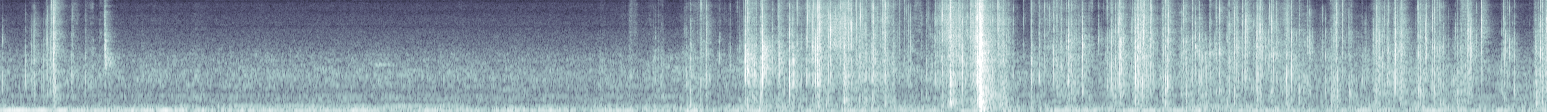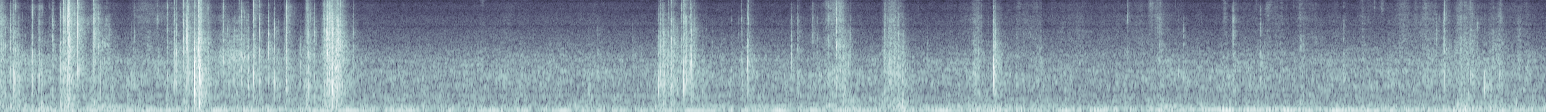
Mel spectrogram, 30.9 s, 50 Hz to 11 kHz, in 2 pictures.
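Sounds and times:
plastic bag crinkling: 0.0s - 1.1s, 6.4s - 19.1s, 22.0s - 25.6s, 26.9s - 30.9s.

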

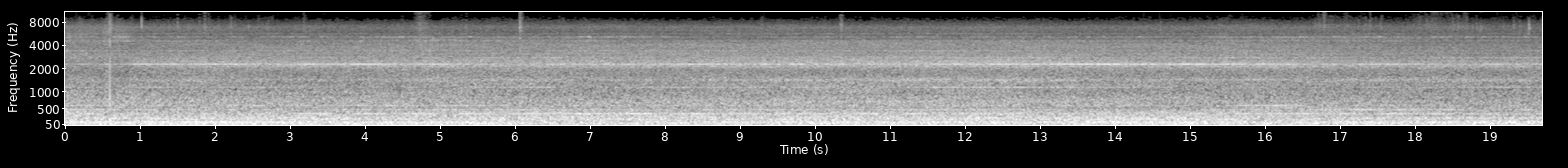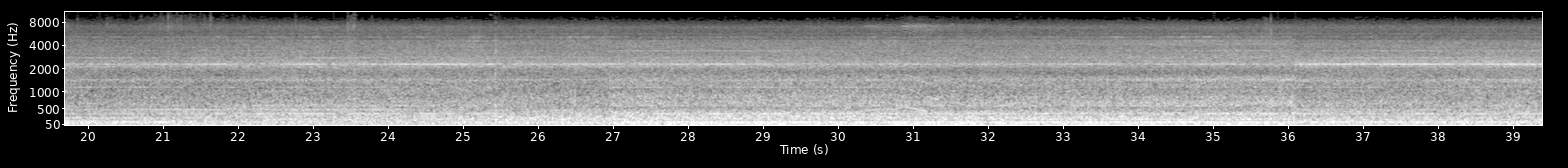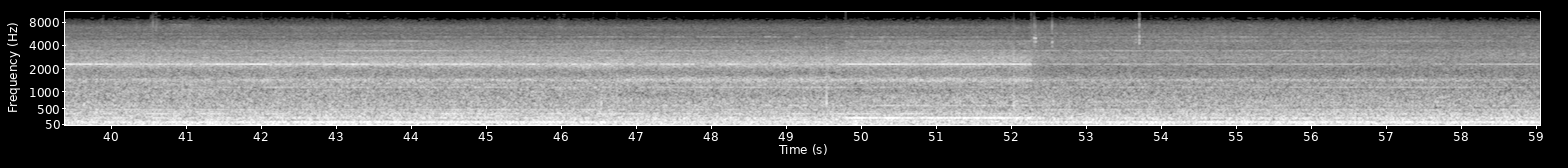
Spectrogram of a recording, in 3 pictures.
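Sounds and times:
faint high whine: 0.0s - 59.0s
mechanical drone: 0.0s - 59.0s.

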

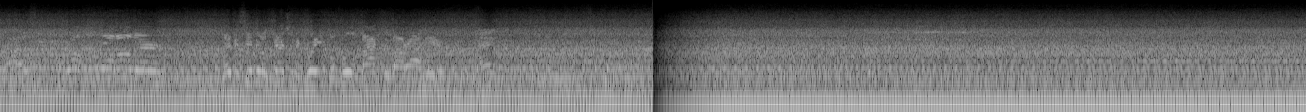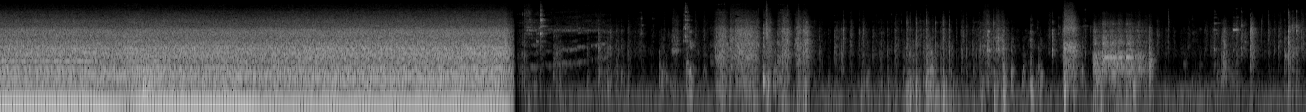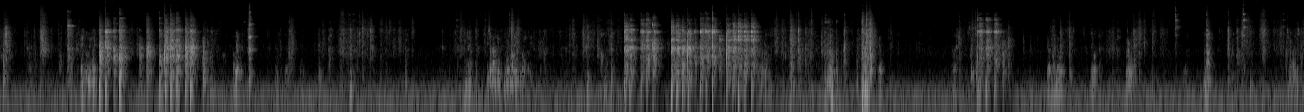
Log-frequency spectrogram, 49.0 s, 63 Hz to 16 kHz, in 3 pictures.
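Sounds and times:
excavator diesel engine running: 0.0s - 22.8s.

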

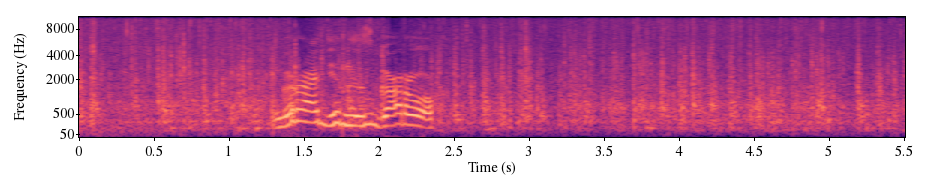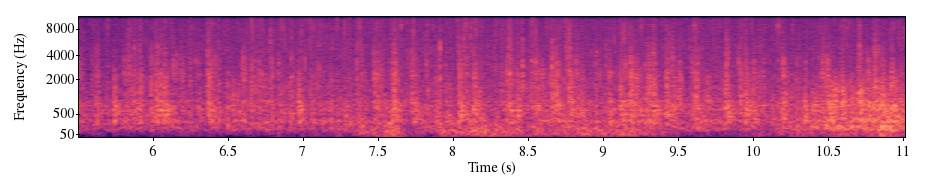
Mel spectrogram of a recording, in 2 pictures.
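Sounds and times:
hail and rain pattering: 0.0s - 11.0s
thunder rumbling: 7.3s - 11.0s.

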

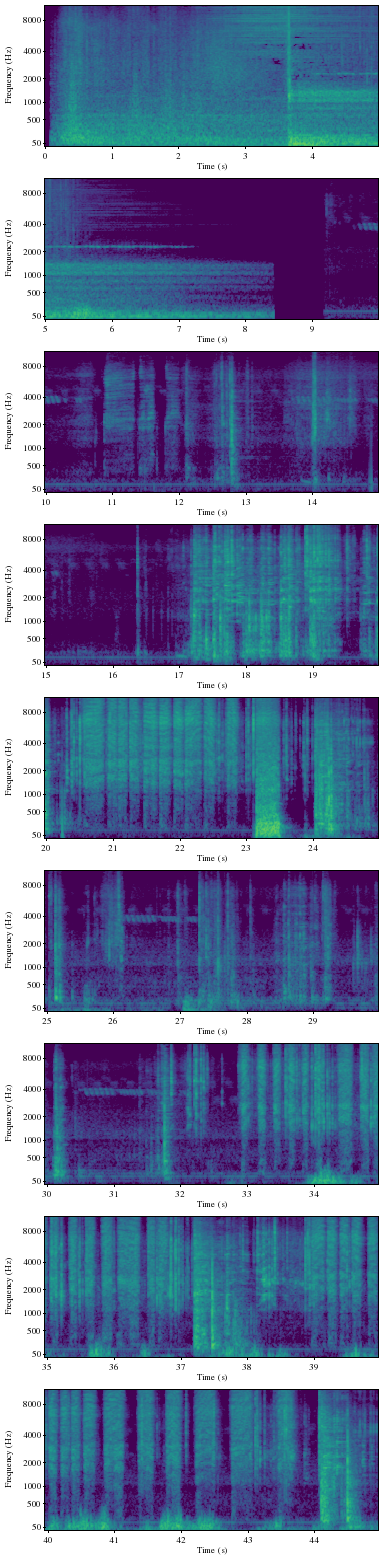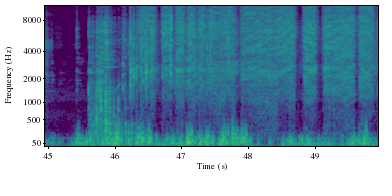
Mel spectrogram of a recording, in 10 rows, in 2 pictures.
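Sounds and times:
spray paint can hissing: 20.5s - 23.5s, 32.9s - 37.2s, 38.6s - 43.7s, 46.3s - 49.9s.

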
